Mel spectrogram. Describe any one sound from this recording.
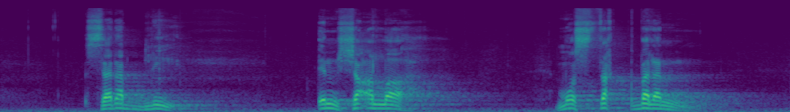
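An elderly man speaks forcefully into a microphone, in short bursts with pauses, in a room with a slight echo.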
